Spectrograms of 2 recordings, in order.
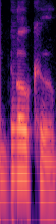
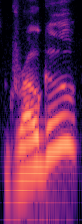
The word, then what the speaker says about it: Grogu: too it's uh uh i keep saying it wrong i keep wanting to say goku but it's not goku it's grogu grogu grogu i think is his name nope not sold i'm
